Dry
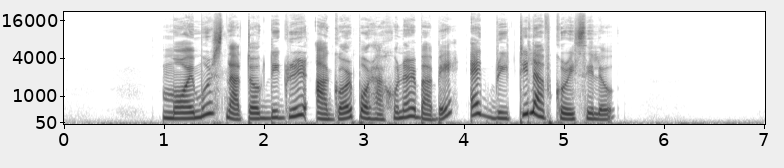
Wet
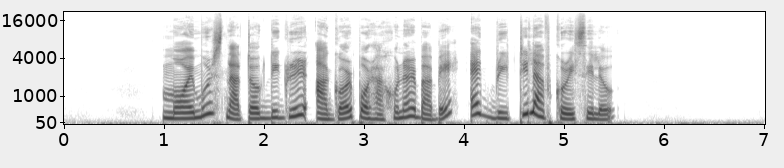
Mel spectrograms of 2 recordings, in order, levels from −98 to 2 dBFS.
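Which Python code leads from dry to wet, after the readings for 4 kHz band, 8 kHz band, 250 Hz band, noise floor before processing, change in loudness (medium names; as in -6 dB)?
-4.5 dB, -6.0 dB, -4.0 dB, -66 dBFS, -4.0 dB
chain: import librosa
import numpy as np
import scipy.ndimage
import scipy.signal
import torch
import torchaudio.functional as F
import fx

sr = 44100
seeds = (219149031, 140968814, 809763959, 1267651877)

y = fx.high_shelf(x, sr, hz=10000.0, db=-5.0)
y = y * librosa.db_to_amplitude(-4.0)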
